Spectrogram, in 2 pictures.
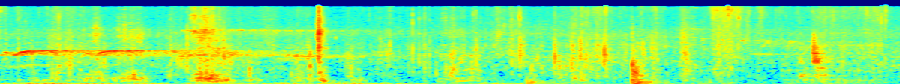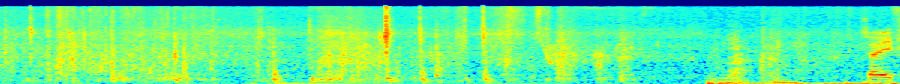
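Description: Rooftop tent being set up: scattered knocks and clicks from the tent's folding sections and the aluminium tray and steps as someone handles the tent and climbs up. A short squeak near the start slides down slightly in pitch, with a sharp knock about four seconds in.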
